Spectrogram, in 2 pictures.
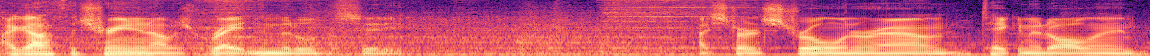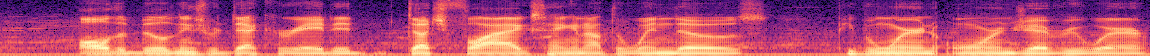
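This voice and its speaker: A man with an American accent speaks fairly quickly in monotone, flat intonation at a fairly low pitch, with noticeable background noise. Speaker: student storyteller. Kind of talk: personal story narration.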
